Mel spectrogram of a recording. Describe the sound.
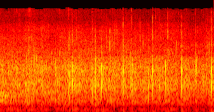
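An audience at a church gathering claps in dense, steady applause of moderate loudness, with many overlapping hand claps and no pauses.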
